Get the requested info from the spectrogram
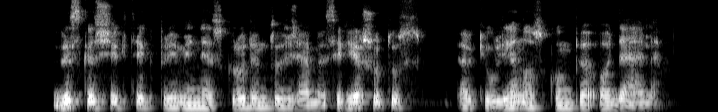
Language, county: Lithuanian, Vilnius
